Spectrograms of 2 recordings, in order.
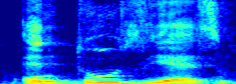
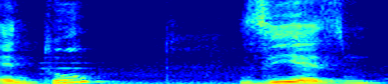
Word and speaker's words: enthusiasm: एंथुजियाज्म।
